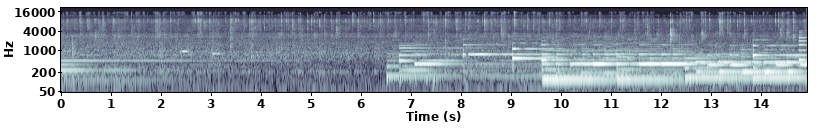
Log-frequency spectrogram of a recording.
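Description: Calm solo piano music over a steady recorded rain sound. A held chord fades away in the first seconds, leaving mostly the rain, then the piano comes back in about halfway through and plays louder and fuller, with low bass notes, near the end.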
